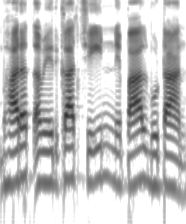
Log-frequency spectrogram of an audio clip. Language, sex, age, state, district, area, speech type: Hindi, male, 18-30, Uttar Pradesh, Varanasi, rural, spontaneous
